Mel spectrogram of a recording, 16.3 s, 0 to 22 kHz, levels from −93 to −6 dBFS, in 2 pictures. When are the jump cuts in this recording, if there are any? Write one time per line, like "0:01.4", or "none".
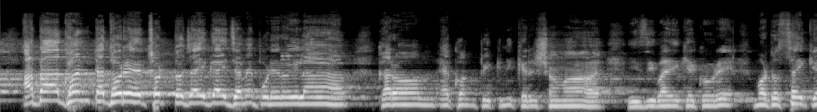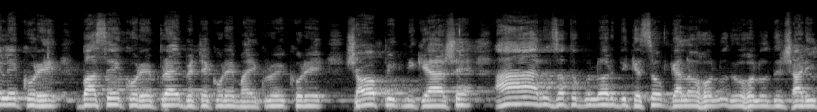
none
